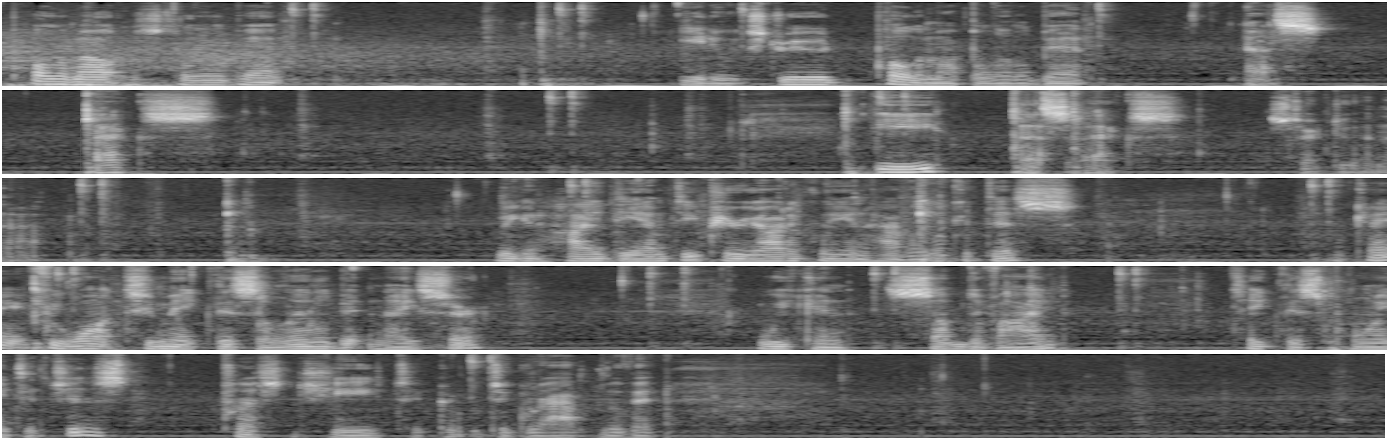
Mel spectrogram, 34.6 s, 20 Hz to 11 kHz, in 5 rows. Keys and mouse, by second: 1.4 click, 2.7 e, 2.8 click, 3.7-5.5 drag, 6.2 s, 7.3 x, 9.6 click, 11.1 e, 11.3 click, 11.9 s, 12.2 x, 14.2 click, 15.0 Tab, 16.6 click, 18.4 Tab, 20.4 click, 21.0 shift+click, 24.0-25.2 right drag, 25.2 click, 25.9 alt+a, 27.4 g, 30.0 click.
